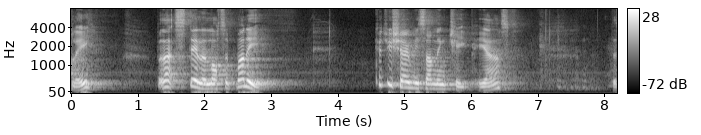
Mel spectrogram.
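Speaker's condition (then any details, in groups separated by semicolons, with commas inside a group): No condition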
